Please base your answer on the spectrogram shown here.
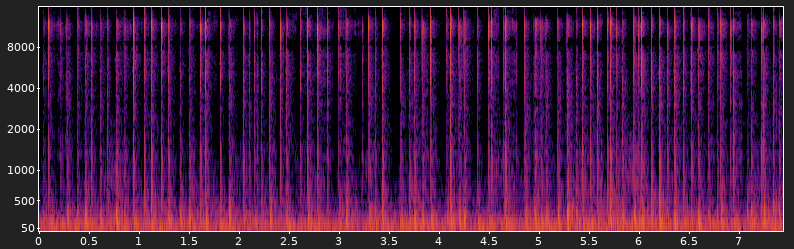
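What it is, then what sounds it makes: Solid varnished wooden shelf. Long white acrylic nail tips tap rapidly on a long, flat, solid varnished wooden shelf ledge. The result is a dense stream of short, dry clicks with a bright, high tick on top of a soft low knock, each dying away almost instantly.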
